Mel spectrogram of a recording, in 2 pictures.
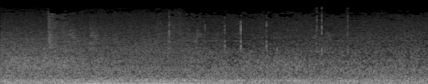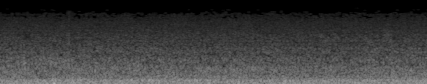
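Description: Steady low rumble of street traffic, with a low hum over the first couple of seconds and a single faint click just before the five-second mark.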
